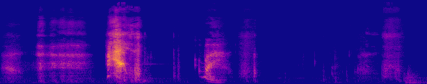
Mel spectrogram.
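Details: Sudden hay fever sneezes: quiet gasping in-breaths, then two sharp explosive sneezes in a quiet room.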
